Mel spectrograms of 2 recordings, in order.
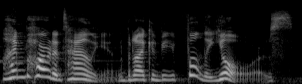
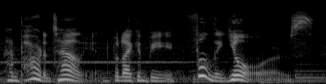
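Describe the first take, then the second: First: It is said in a put-on imitation voice. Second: It is said in the speaker's ordinary voice.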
